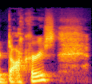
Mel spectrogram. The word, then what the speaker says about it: Doggers: really important staff member I should get my pronunciation correct Peter Dockers uh like as if you're wearing Dockers Dockers pants yes yes he worked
